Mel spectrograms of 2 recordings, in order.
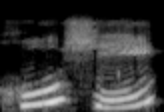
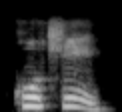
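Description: First: The question is said with a clear melody. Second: The question is said with flat pitch. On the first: The speaker calls it right. "entonen bien" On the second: The speaker calls it wrong. "Yo no digo"

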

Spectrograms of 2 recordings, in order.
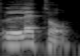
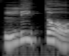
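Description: First: The first vowel sounds like 'eh'. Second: The first vowel sounds like 'ee'. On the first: The speaker calls it wrong. "it's not Leto" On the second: The speaker calls it right. "It's Lito, in Greek"

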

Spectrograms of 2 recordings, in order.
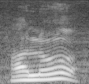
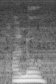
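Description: First: The word is shouted loudly. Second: The word is said at a normal, quiet volume. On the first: "wie immer wieder geschrien hast" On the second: "Ich hab nur hallo gesagt"

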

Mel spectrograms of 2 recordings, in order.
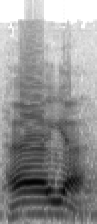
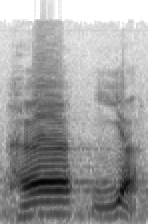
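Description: First: The ya is made with the tongue barely raised. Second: The ya is made with the tongue raised clearly. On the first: The speaker calls it wrong. "bukan ha ya" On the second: The speaker calls it right. "tengah lidahnya terangkat dengan jelas"

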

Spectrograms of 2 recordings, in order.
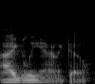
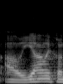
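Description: First: The G sound is pronounced in the word. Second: The G sound is silent in the word. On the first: The speaker calls it wrong. "not Aglianico" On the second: The speaker calls it right. "you don't pronounce the G. That's why it's Aglianico"

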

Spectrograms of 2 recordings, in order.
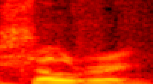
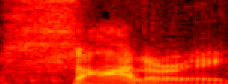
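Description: First: The word has a British pronunciation. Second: The word has an American pronunciation.

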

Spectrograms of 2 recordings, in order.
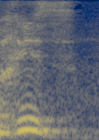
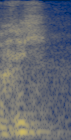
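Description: First: The word ends with an audible z sound. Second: The word ends on the vowel, no final z. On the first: The speaker calls it wrong. "On dit pas le riz" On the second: The speaker calls it right. "ça se prononce pas"

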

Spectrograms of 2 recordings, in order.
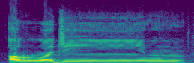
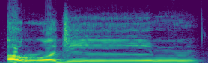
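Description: First: The word ends on a held m. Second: The word ends on a held m.

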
